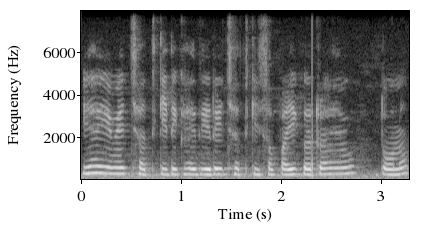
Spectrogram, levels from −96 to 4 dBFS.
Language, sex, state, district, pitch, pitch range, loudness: Hindi, female, Uttar Pradesh, Deoria, 265 Hz, 255-285 Hz, -15 LUFS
